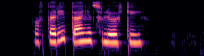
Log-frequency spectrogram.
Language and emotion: Russian, neutral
